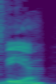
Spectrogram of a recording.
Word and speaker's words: Villa: to pronounce my name just say via everyone knows via like rye bread and ghost you call if you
